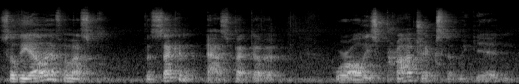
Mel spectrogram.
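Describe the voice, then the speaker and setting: In a room with audible echo and noticeable background noise, a man with an American accent speaks at a fairly slow pace. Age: 60s. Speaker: experimental musician. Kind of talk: interview. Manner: hesitant, many fillers.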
